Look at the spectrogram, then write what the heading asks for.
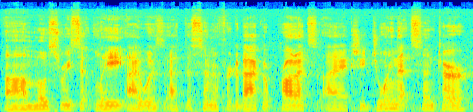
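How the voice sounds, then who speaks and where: A middle-aged man giving a webinar presentation as a company executive, pausing often with ums and clearing his throat. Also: mid-range voice, little pitch movement, fairly bright tone, slight background noise.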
